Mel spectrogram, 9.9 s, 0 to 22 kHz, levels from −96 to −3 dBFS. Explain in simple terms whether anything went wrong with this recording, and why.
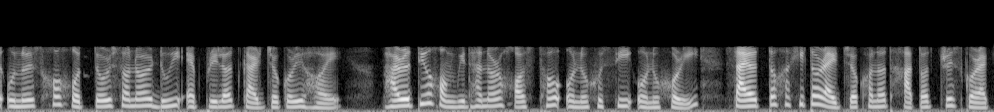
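Nothing went wrong here.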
